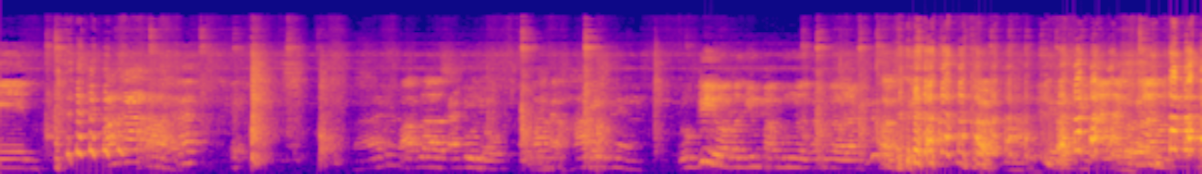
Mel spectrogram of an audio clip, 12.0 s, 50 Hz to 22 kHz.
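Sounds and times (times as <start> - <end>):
men talking: 0.0 - 2.6, 3.4 - 12.0.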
